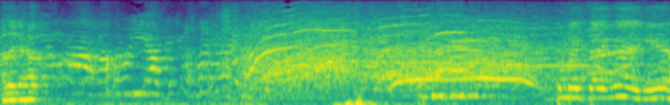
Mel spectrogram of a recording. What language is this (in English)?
Thai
